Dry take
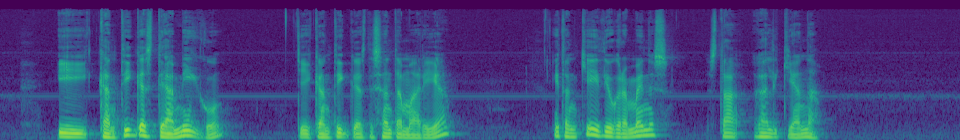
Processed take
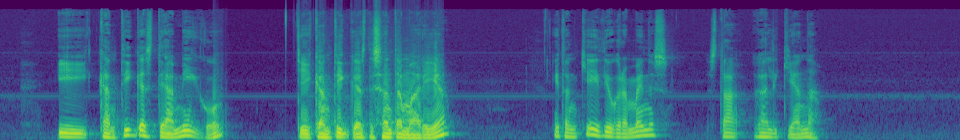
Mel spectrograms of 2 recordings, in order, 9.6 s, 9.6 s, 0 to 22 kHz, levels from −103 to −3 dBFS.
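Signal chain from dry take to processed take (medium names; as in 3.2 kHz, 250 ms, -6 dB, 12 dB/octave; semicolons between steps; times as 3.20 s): 2.13–4.44 s: waveshaping leveller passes 2; trim +4.5 dB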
